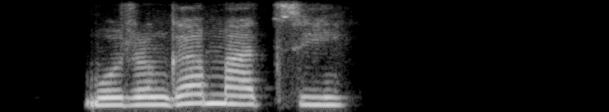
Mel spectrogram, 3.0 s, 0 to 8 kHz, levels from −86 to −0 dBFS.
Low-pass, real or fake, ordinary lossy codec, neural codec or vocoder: 7.2 kHz; real; Opus, 16 kbps; none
